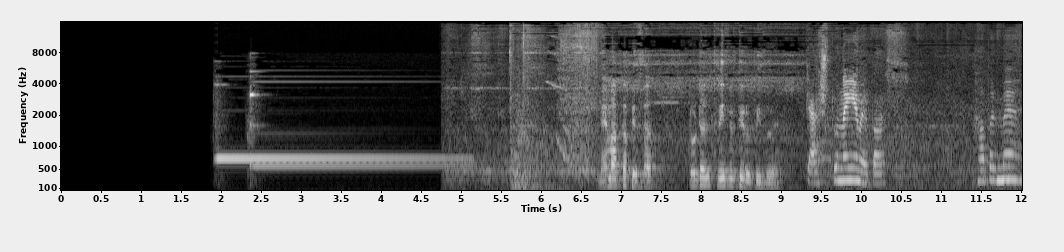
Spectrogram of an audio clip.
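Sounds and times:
two-note doorbell chime: 0:01.9 - 0:05.2.

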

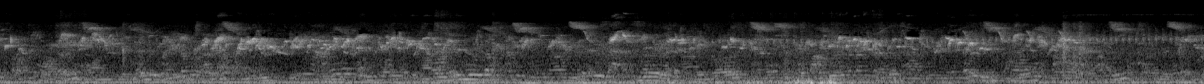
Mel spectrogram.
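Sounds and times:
birds chirping and whistling: 0:00.0 - 0:12.0
people talking: 0:00.0 - 0:12.0.

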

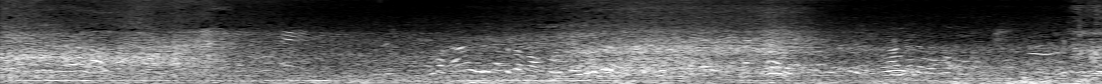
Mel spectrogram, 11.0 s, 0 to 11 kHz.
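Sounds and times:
people talking: 0:00.0 - 0:11.0
small waves washing: 0:10.6 - 0:11.0.

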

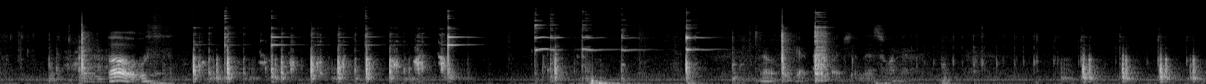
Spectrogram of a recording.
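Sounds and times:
spoon clinking against glass: 0:02.0 - 0:03.8, 0:04.4 - 0:07.2.

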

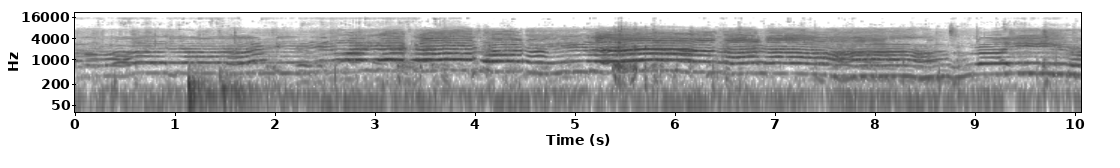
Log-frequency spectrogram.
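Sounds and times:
high female voices singing: 0:00.0 - 0:10.0.

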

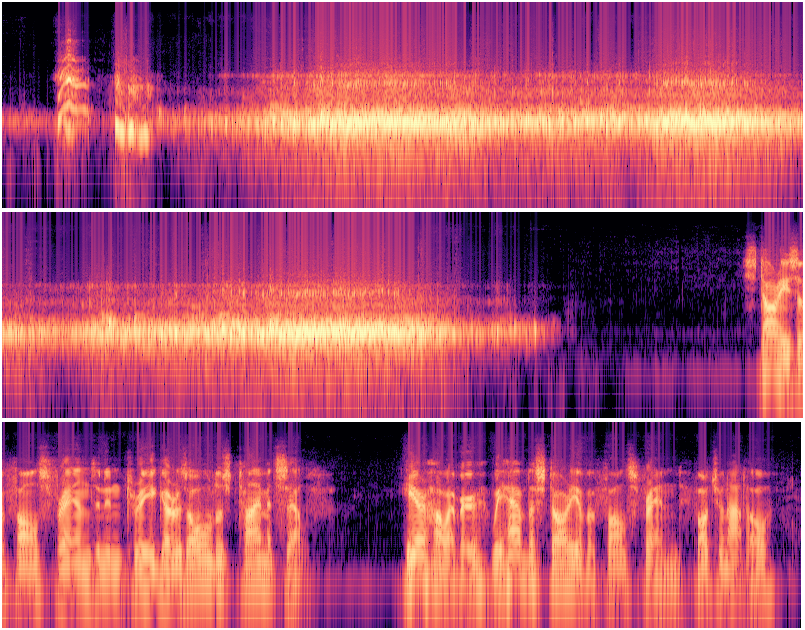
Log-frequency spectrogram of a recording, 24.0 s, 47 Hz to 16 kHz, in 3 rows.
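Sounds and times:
sea surging: 0:01.5 - 0:13.6.

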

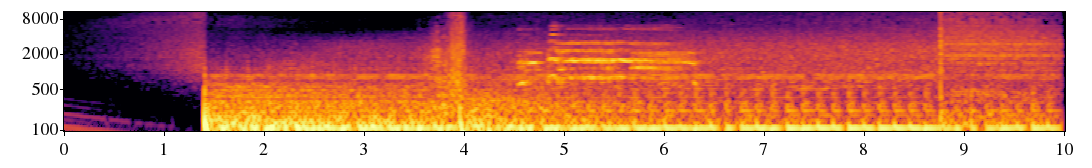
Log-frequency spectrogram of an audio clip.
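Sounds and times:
background music: 0:00.0 - 0:10.0
rooster crowing: 0:04.5 - 0:06.8.

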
